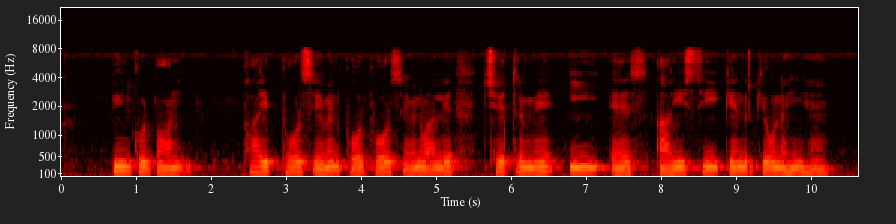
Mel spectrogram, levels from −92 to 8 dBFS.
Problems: constant background noise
